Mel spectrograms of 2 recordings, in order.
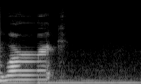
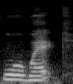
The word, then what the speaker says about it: Warwick: normally say I'd say Warwick um but it's Warwick you know like the wick burning through the candle of War perhaps doesn't it sound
